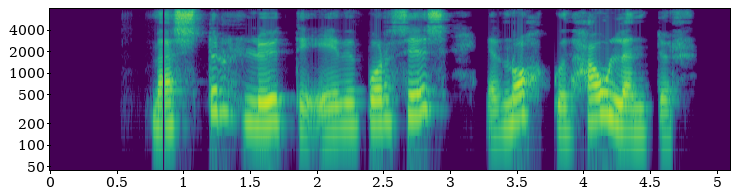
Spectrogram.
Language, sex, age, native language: Icelandic, female, 40-49, Icelandic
